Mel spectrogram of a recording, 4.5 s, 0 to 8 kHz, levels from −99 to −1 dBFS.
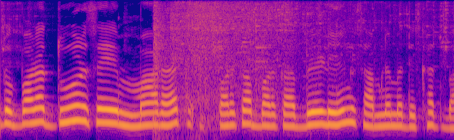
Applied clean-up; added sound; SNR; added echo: none; Shatter; 19 dB; none.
